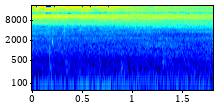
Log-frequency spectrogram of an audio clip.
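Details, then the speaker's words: Nissan R32 Skyline intake pressure-tested after fitting intercooler piping, engine off: faint continuous hiss of a small leak, suspected through the throttle body or idle control valve, possibly gasket. "It's hard to say what it is. Get your ear on it. I can hear it. It's like down here. So it's just leaking through the throttle."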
